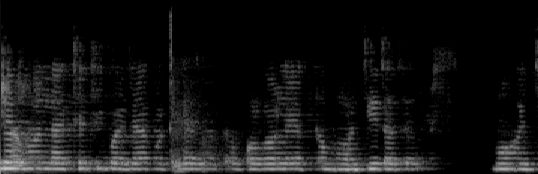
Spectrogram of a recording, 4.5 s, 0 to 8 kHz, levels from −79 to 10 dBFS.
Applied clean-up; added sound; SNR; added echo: neural mask model DeepFilterNet 3.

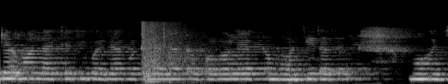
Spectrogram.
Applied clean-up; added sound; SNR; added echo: none; Gunshot, gunfire; 13 dB; reverberation time 1.0 s.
